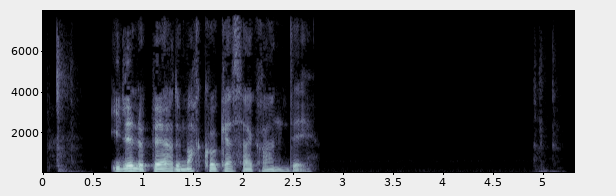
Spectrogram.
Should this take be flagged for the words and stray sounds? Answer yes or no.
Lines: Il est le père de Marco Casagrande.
no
